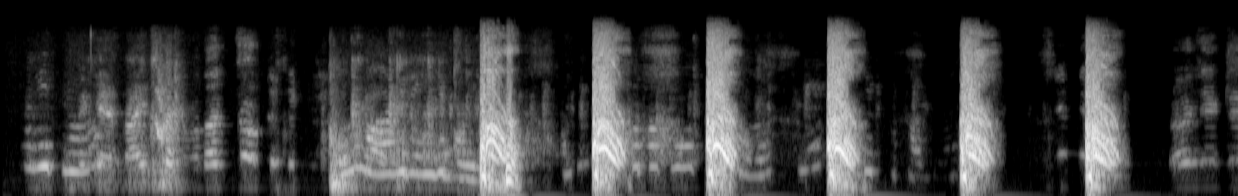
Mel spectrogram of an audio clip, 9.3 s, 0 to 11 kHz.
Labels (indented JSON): {
  "expert_labels": [
    {
      "quality": "ok",
      "cough_type": "dry",
      "dyspnea": false,
      "wheezing": false,
      "stridor": false,
      "choking": false,
      "congestion": false,
      "nothing": true,
      "diagnosis": "COVID-19",
      "severity": "mild"
    }
  ],
  "age": 36,
  "gender": "male",
  "respiratory_condition": false,
  "fever_muscle_pain": false,
  "status": "healthy"
}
